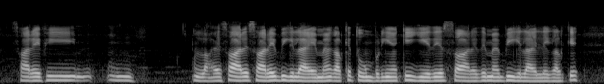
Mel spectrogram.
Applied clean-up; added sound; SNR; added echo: none; none; none; none.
